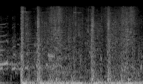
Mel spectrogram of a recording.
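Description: Chickens cluck in the video game Fortnite, a run of loud, close fowl calls with a few sharp repeated bursts over a dense, steady game background.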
